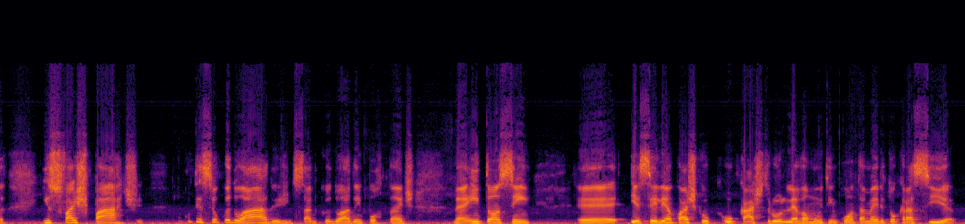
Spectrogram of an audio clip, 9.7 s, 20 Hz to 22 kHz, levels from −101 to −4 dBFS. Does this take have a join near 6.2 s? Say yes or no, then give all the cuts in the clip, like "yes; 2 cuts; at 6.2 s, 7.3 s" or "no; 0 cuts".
no; 1 cut; at 1.7 s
